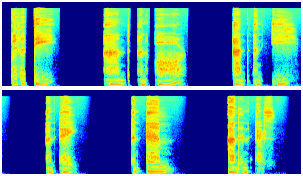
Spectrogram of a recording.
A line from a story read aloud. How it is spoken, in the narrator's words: whispered Cuddle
